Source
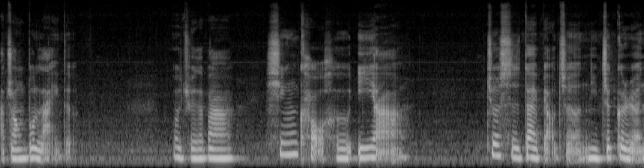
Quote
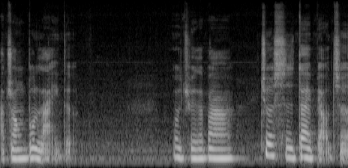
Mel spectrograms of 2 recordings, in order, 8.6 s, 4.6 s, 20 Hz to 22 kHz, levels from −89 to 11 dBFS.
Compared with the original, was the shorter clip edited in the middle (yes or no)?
yes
